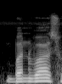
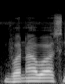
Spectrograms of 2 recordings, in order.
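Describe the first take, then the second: First: वनवास said as "banvaas"; वनवास in two syllables, b at the start; correct pronunciation. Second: वनवास said as "vanaa-vaas"; वनवास as वनावास; wrong pronunciation. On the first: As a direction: run n straight into v in वनवास. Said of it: "वनवास होता है". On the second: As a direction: add a vowel after the n in वनवास. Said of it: "वनवास नहीं". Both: Shown as a demonstration.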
